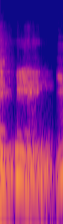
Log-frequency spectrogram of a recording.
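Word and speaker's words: Shaqiri: You pronounced it right. Shakiri. You pronounced it right.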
